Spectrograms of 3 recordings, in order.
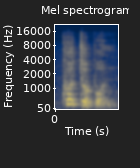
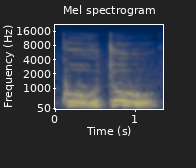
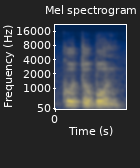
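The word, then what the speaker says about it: كُتُب: If they say kutubun, don't say kutu, la, short, kutubun.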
